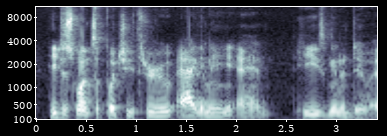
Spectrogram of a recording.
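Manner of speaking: ordinary talk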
